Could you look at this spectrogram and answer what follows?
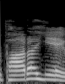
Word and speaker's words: pasteles: has ever made pasteles to pronounce it you skip over the last letter pata yay will understand MS Rivera's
